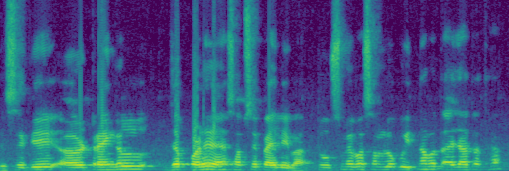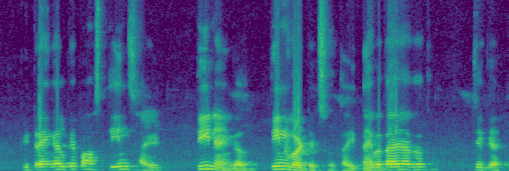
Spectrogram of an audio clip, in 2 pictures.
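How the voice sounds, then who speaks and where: This rough recording captures a classroom lecture: a man with a fairly high pitch, talking a little fast, teaches maths. He often fires questions at the class and checks understanding by saying "theek hai" again and again.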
